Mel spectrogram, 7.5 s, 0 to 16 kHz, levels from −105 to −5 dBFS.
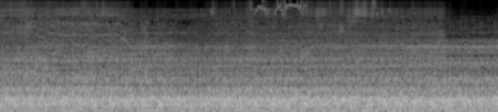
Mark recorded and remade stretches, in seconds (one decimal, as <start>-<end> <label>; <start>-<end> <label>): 0.0-4.6 recorded; 4.6-5.6 remade; 5.6-7.5 recorded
